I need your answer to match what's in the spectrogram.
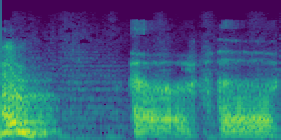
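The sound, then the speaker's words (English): A person imitates a dog's growl: three rough, guttural bursts, the first short and fading, then two longer, sustained ones, loud with brief pauses between. “Something like a growl and a bark. All right, do the bark. The growl be funny.”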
